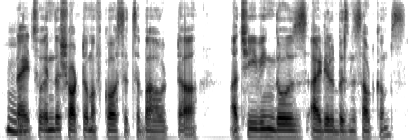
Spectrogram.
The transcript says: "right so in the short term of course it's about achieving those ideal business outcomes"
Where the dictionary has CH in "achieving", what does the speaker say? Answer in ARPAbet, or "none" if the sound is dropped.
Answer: CH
